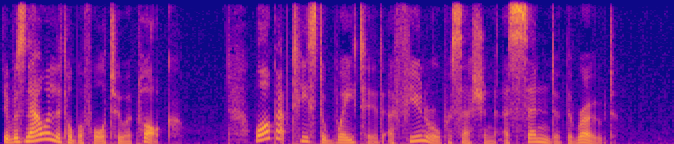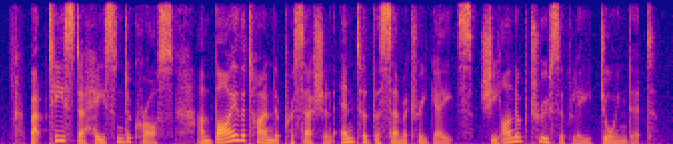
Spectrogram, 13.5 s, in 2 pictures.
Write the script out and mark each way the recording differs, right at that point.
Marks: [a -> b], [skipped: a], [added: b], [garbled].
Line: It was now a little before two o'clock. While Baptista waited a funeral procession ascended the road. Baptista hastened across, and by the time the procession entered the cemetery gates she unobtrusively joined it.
It was now a little before two o'clock. While Baptista waited a funeral procession ascended the road. Baptista hastened across, and by the time the procession entered the cemetery gates she unobtrusively joined it.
